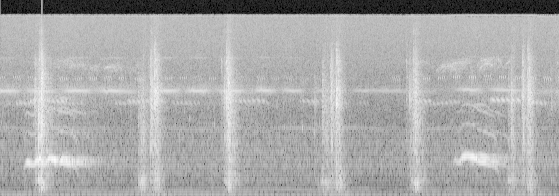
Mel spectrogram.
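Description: Car doors open and shut one after another as people get out of a car stopped near a field, about six solid thumps spaced a second or two apart, with a couple of brief squeaks over a steady outdoor hum and no talking.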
